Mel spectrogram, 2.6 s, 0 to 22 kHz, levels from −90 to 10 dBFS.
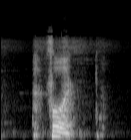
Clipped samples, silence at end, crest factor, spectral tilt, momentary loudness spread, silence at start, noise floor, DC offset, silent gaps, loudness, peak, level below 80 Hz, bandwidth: under 0.1%; 1.15 s; 18 dB; -6.5 dB/octave; 22 LU; 0.65 s; -66 dBFS; under 0.1%; none; -14 LUFS; -2 dBFS; -62 dBFS; 7.8 kHz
